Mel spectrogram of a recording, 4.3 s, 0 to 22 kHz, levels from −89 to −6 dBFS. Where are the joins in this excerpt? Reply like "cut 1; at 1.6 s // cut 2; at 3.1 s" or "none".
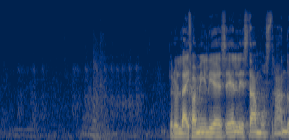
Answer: cut 1; at 2.8 s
